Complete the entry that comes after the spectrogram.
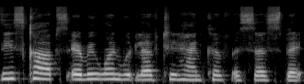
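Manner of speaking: usual speaking voice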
